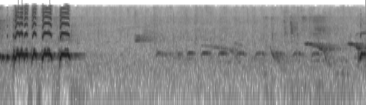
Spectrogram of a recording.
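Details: Zebra dove, a local Javanese perkutut described as reluctant to sing: a quick opening burst of five or six loud, harmonic-rich notes within the first second, followed by faint thin whistles and slurred notes in the background.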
